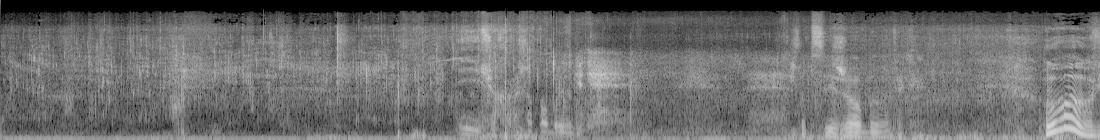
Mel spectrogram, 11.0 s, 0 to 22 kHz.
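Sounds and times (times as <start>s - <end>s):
garden hose spraying water: 0.0s - 11.0s.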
